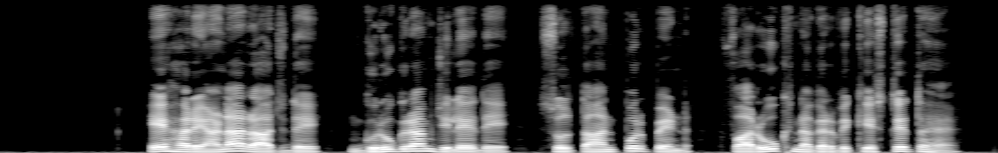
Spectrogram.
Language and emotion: Punjabi, neutral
